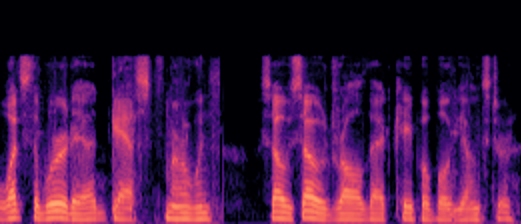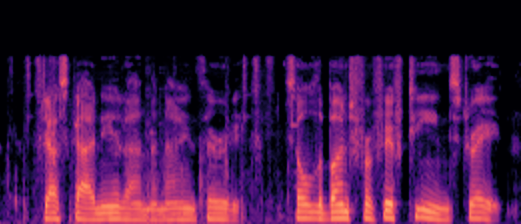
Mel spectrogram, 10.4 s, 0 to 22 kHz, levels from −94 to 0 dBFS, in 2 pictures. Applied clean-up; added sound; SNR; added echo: neural separator model SepFormer DNS4.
